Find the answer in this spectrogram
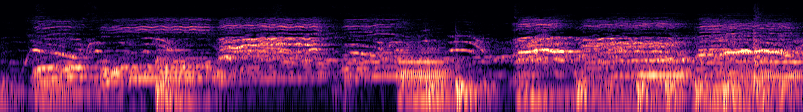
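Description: A gospel vocal group of several voices singing together into microphones, in long phrases with wavering held notes and short breaths between them.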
